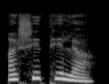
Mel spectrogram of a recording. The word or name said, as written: ಅಸ್ಥೂಲ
